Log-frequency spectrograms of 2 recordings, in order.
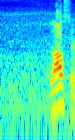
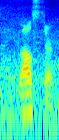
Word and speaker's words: Gloucester: i don't know and b griffin says it's uh pronounced gloucester gloucester thank you gloucester i don't know what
